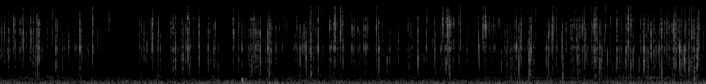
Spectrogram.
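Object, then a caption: Thin plastic bag holding a soft squishy toy. A small clear plastic bag holding a white-and-pink squishy toy is crinkled and squeezed with fingertips and long nails. Dense, bright crackling fills the clip in quick, overlapping bursts over a faint low hum.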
